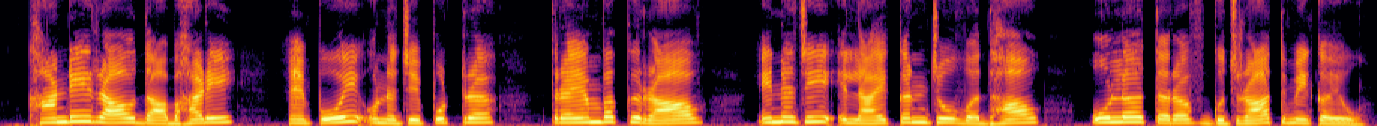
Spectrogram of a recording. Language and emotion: Sindhi, neutral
